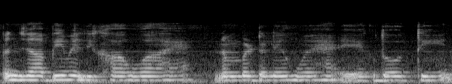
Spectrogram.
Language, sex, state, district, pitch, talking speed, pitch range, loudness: Hindi, female, Haryana, Charkhi Dadri, 190 Hz, 160 wpm, 190-200 Hz, -15 LUFS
